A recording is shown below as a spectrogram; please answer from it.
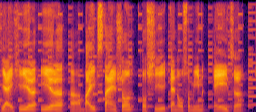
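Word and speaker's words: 年: Toshi, accent on the last mora, means year.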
